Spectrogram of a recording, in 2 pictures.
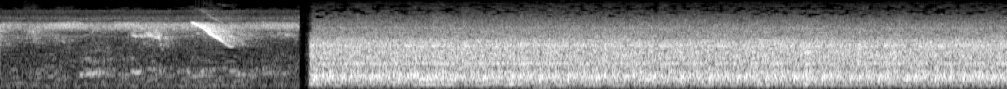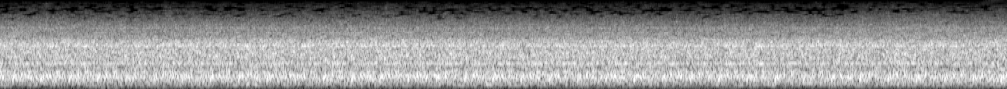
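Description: A single high call sweeping downward in pitch, from an Indian grey hornbill, about a second in. After a sudden cut at about a second and a half, a steady, even hiss holds through the rest.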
